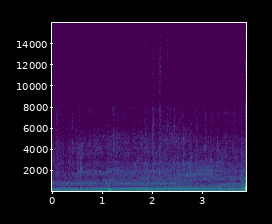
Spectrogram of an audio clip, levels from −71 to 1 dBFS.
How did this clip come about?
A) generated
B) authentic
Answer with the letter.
A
